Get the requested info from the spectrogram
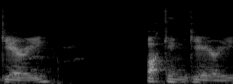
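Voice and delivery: slightly disdainful, dismissive tone. Talking about a character named Gary, saying the name with slight disdain. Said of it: "bit of disdain".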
